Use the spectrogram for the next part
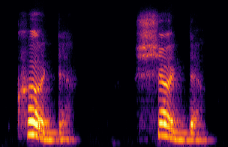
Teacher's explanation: Note how L is silent here.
